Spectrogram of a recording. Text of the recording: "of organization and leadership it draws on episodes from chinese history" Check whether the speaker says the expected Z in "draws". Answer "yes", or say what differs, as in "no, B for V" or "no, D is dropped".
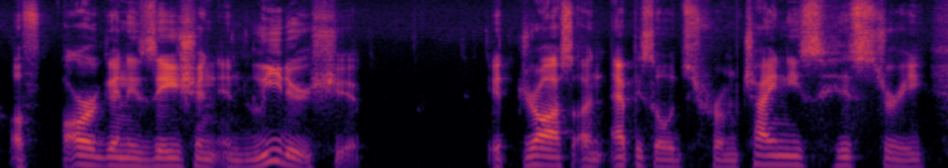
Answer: no, S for Z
